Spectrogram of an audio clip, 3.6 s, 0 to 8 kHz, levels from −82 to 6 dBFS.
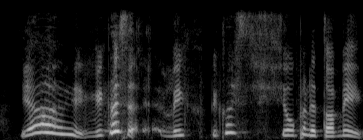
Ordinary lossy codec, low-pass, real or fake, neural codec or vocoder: none; 7.2 kHz; fake; codec, 24 kHz, 3 kbps, HILCodec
